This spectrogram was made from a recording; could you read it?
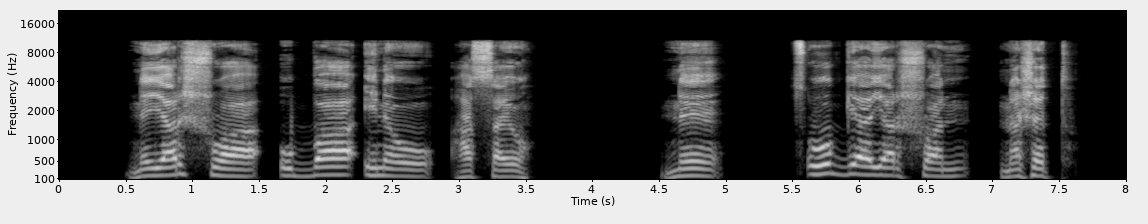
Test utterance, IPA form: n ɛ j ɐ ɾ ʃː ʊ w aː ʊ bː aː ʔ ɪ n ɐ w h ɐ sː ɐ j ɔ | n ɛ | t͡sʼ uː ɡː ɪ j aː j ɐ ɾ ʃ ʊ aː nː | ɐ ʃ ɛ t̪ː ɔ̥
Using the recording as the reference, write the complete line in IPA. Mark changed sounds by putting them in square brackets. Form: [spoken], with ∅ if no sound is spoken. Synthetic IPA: n ɛ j ɐ ɾ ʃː ʊ w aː ʊ bː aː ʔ ɪ n ɐ w h ɐ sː ɐ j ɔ | n ɛ | t͡sʼ uː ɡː ɪ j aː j ɐ ɾ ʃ ʊ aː nː | ɐ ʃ ɛ t̪ː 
